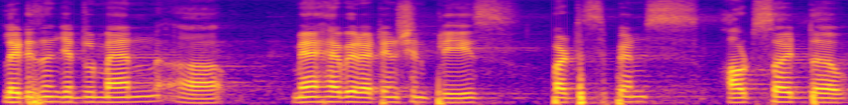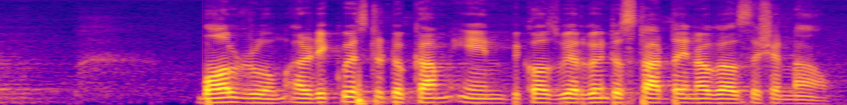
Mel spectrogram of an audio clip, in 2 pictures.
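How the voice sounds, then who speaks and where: A man's voice: medium pitch, flat delivery, moderate pace, a bit bright. Guy on the intercom calling folks in, polite formal announcer, big ballroom reverb. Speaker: conference announcer. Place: hotel ballroom.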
